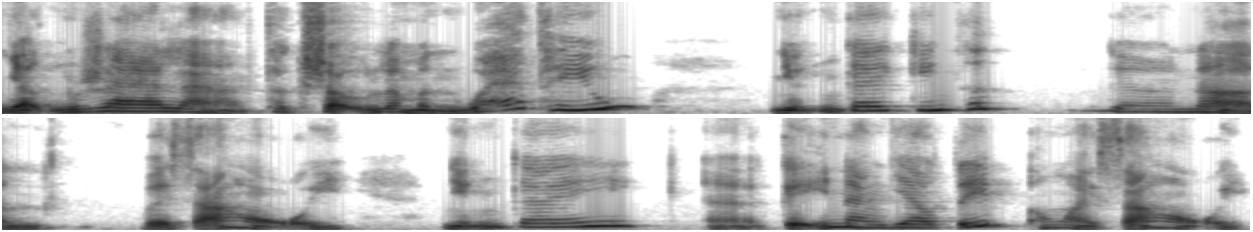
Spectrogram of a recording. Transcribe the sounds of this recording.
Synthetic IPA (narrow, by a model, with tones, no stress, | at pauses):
ɲə̰˧˨nzaː˧laː˨˩t̪ʰɨ˨˩k̚sɨ̰˧˨laː˨˩mï˨˩ŋ̟kwaː˨˦t̪ʰi˨˦əw | ɲɨ̰˧˥ŋkaː˨˦jki˨˦ənt̪ʰɨ˦˥k̚ | ne˨˩n | ve˨˩sa̰ː˧˥ɦo̰˧˨j | ɲɨ̰˧˥ŋkaː˨˦j | ʔki˧˩na˧ŋzaː˧wt̪i˦˥əp̚ʔəː˧˩ŋwaː˨˩jsa̰ː˧˥ɦo̰˧˨j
